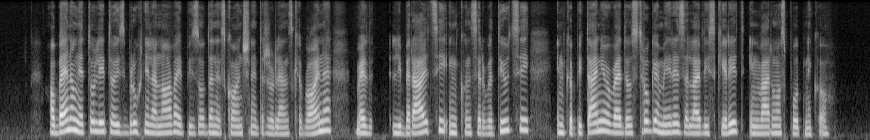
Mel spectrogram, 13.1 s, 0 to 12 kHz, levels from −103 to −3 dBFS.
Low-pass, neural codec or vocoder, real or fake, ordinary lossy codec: none; codec, 24 kHz, 0.9 kbps, WavTokenizer, small release; fake; none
